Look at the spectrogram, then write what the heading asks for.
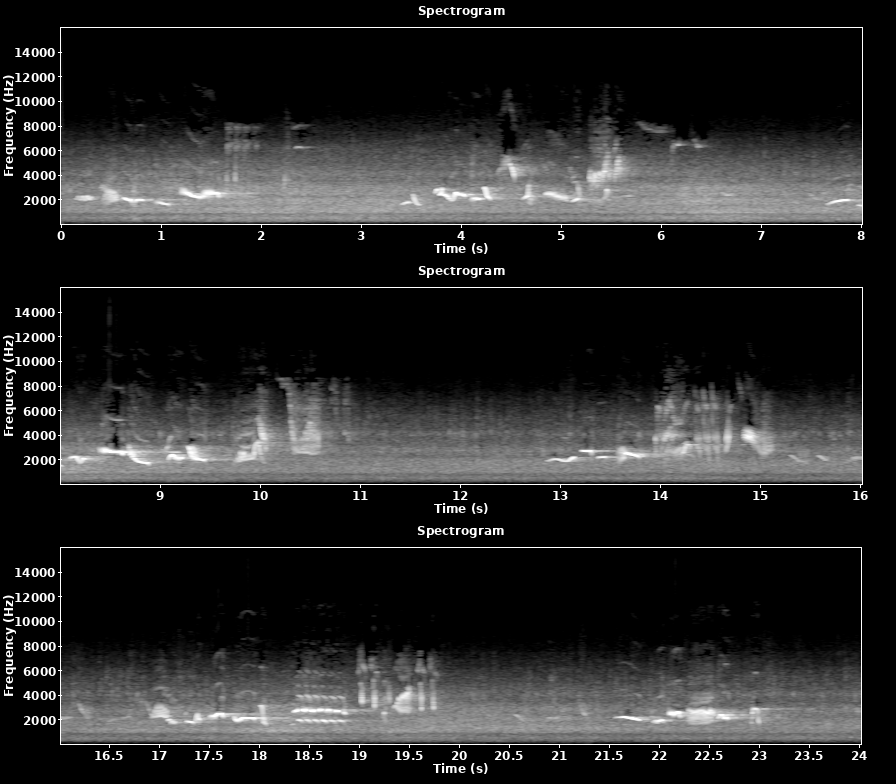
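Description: Bird song in short warbled phrases, six of them a few seconds apart, each running up into higher, twittery notes at its end, over a steady background hiss.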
